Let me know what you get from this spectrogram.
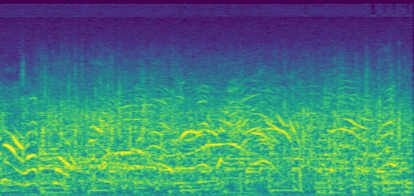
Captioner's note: overlapping chatter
